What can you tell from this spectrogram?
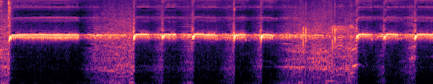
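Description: A whistle blown with one long blast, then a string of short, uneven blasts, with a brief break about three seconds in.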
